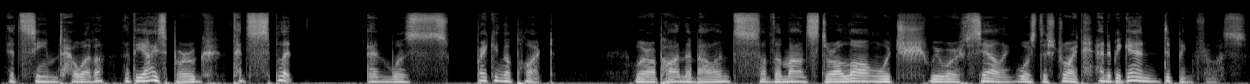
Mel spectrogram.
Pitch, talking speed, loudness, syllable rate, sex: 125 Hz, 150 wpm, -19 LUFS, 4.9 syllables/s, male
